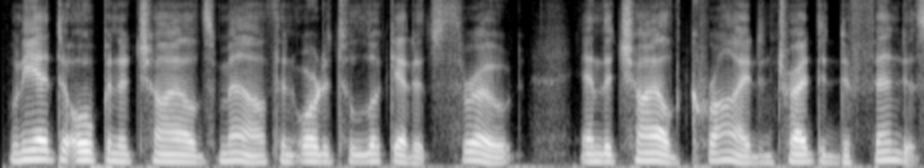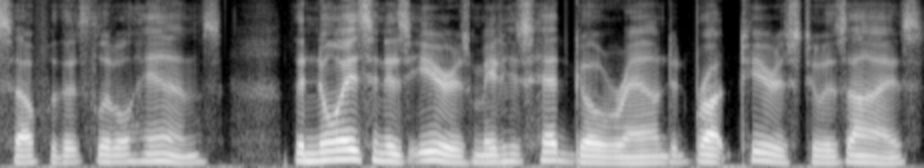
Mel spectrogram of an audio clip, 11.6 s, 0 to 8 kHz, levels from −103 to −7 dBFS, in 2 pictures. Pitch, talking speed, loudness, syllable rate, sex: 130 Hz, 230 wpm, -20 LUFS, 4.7 syllables/s, male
